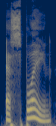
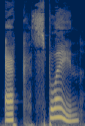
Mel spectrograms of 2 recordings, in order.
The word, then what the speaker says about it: explain: words X is pronounced be careful in words like explain to include the K sound sometimes students pronounce it like explain but that's not correct it should be explained explain the other way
